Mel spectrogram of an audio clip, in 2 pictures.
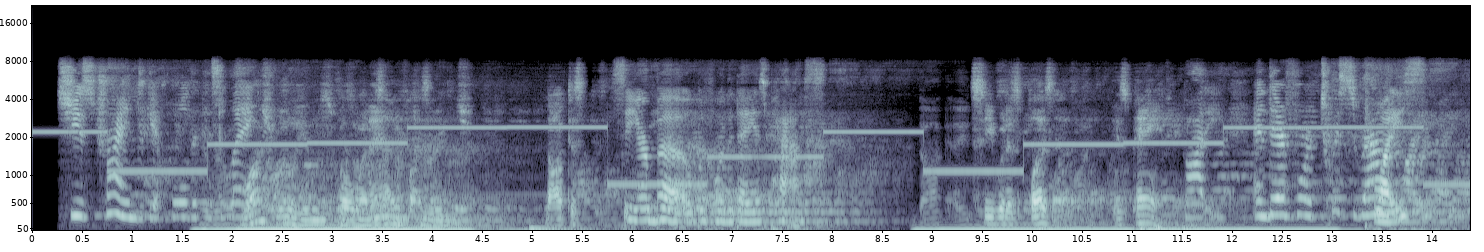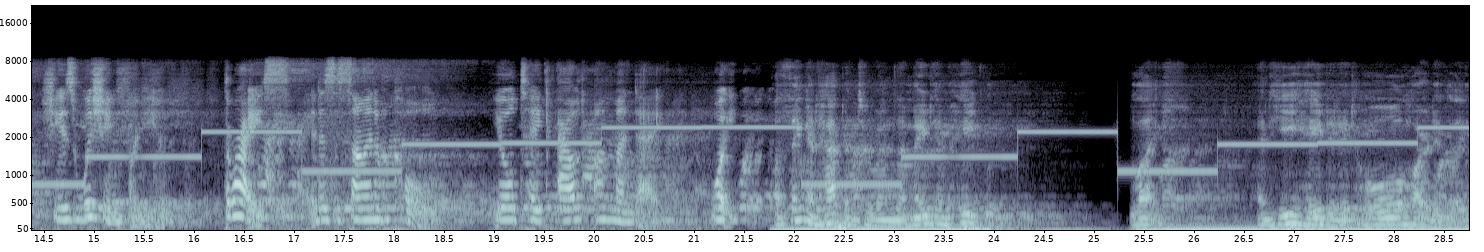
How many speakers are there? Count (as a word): five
